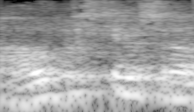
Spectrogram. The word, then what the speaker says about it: 아우구스티누스: 한국 교회에 원래 영어 발음으로 소개가 됐기 때문에 어거스틴이라고 하면 대부분 다 아시고요. 요즘은 이제 원래 라틴어 발음으로 발음을 해주는 추세이기 때문에 이름이 영어로 바뀌었죠. 아우구스티누스라고 하는 사람이고 어거스틴입니다. 어거스틴.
